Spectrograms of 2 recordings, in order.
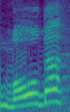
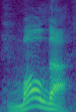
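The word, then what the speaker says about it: Molde: Spell it for me. M-O-L-D-E. Oh, so it's M-O-L-D-E, Molda?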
